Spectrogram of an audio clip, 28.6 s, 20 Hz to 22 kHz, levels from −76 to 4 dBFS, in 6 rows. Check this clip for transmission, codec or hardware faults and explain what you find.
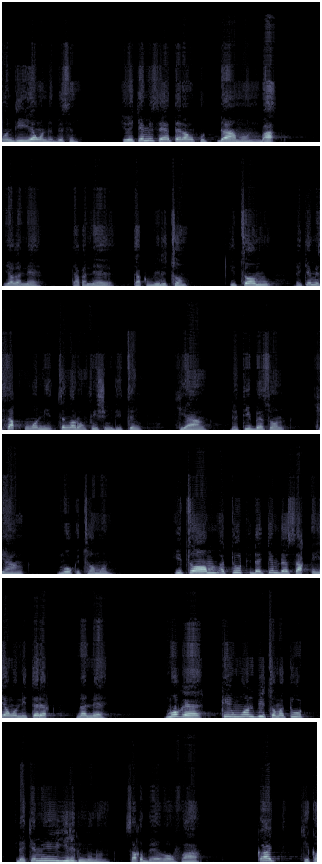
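There's one fault, and it runs through the whole clip: Opus compression damage that's plainly audible from start to finish. The speech sounds grainy and rough rather than swirly. That's because the likely cause is Opus in its music-style CELT mode. It holds on to the energy in each band, but at this kind of starved rate it patches the detail in with folded copies of lower bands and noise. The audio stays fullband up to about 20.2 kHz, so it doesn't sound muffled, and the roughness fits a bitrate somewhere around 16 kbps.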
